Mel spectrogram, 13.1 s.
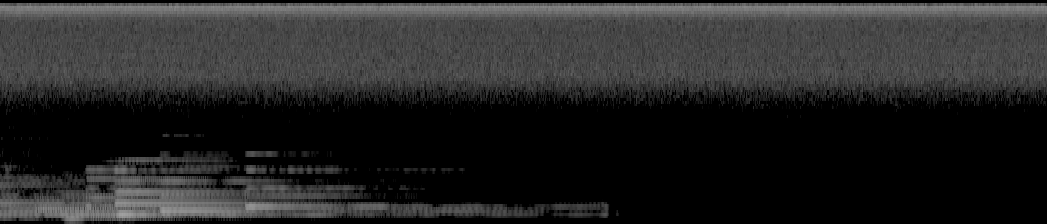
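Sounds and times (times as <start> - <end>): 
classical prelude in C major: 0.0 - 6.7.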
